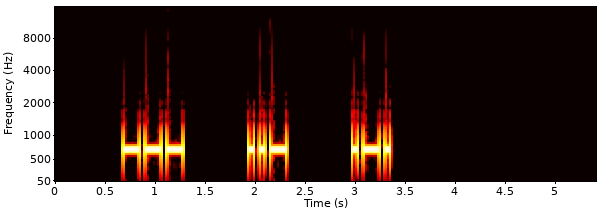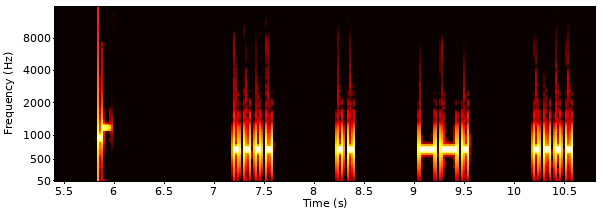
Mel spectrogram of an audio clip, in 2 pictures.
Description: Morse code, heard as a keyed tone, about 22 wpm, spaced as for 10 wpm, 700 Hz. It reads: OUR HIGH
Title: 4x Character Spacing - Top 300 Words - 22wpm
